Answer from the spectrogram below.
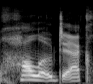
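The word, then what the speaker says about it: holodeck: how to say it but it's hollow hollow deck like like a hologram it comes from hologram like hol ojala all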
